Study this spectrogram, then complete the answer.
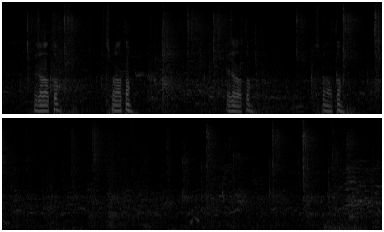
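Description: Hockey sticks clack against a ball and each other in a large echoing hall.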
